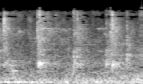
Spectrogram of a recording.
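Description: Horse hooves clip-clop steadily on a Marrakech street, a rhythmic series of moderately loud strikes over constant street background noise.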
